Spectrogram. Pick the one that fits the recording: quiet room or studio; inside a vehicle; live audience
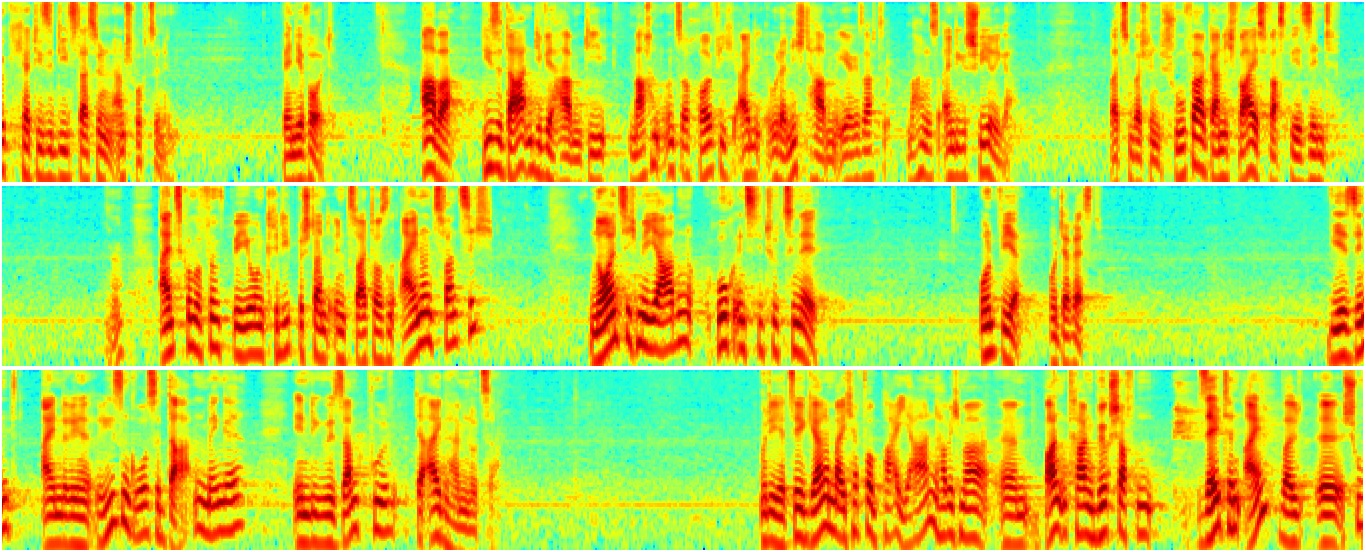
live audience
